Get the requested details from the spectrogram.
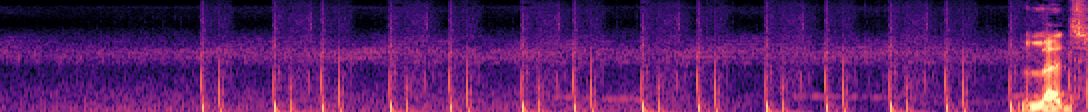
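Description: Footsteps thud quickly and evenly on the ground.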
